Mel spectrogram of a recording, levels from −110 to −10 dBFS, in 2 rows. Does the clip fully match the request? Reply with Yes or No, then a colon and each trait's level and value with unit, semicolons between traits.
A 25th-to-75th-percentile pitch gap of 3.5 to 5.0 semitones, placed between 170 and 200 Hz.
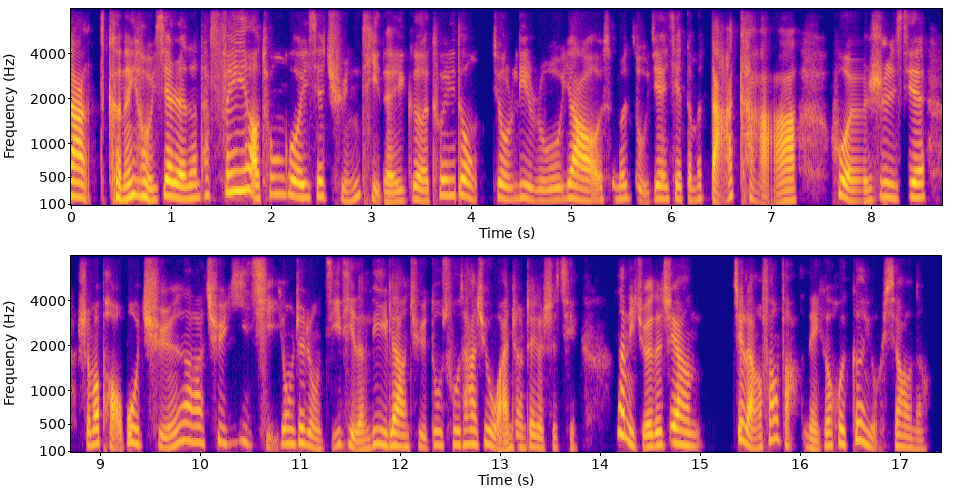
Yes: average, 4.7 semitones; high, 190 Hz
